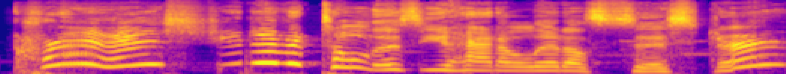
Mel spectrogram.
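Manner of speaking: high, fast excited exclamation; thrilled, rushing and high. A narrator's reading. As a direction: burst out in high-pitched amazement. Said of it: "examining the foal excitedly".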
